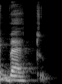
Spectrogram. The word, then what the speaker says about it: bateaux: que c'est le pluriel attention je ne prononce pas le X un bateau des bâtau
